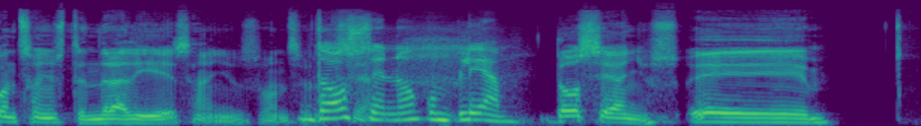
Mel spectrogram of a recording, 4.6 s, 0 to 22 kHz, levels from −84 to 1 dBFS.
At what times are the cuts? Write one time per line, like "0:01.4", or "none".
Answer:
none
